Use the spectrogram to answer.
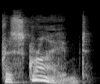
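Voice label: "prescribed", British English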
